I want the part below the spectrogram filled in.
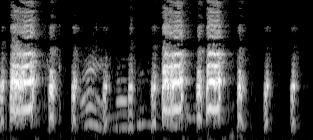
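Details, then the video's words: Wild red junglefowl hen cackling: loud, coarse squawks mixed with a drawn-out wavering whine and several shorter clucks, uneven and excited in rhythm. "suab poj qaib qus"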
